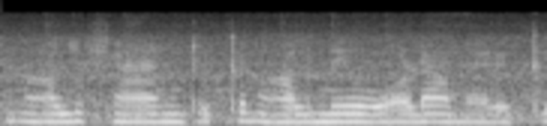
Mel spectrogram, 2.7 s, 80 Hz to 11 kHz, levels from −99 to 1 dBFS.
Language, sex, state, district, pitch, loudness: Tamil, female, Tamil Nadu, Kanyakumari, 200 Hz, -14 LUFS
